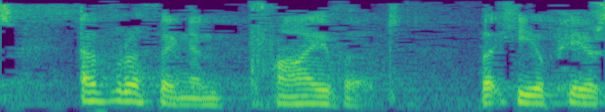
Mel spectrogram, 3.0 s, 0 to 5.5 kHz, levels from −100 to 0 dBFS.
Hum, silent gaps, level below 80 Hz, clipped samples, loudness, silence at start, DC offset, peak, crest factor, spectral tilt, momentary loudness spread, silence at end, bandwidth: none; none; -56 dBFS; under 0.1%; -20 LUFS; 0 s; under 0.1%; -2 dBFS; 18 dB; -6.5 dB/octave; 10 LU; 0 s; 5.4 kHz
